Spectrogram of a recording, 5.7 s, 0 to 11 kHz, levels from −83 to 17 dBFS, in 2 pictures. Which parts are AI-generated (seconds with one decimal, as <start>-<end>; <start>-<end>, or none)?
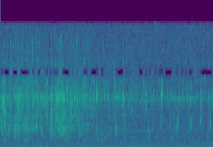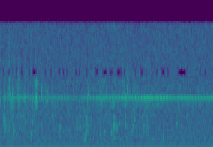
none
